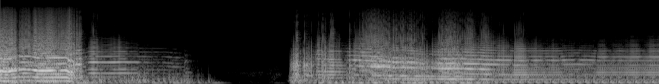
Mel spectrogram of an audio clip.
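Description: Amplified glass played with the mouth: loud, moaning pitched tones that bend and slide. It cuts to silence about two seconds in, then starts again and settles into a steadier held tone that slowly fades.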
